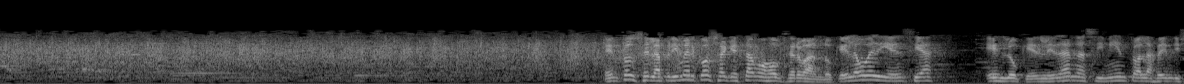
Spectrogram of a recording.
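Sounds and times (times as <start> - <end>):
audience clapping hands above heads: 0.0 - 8.4
speech: 6.0 - 11.8.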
